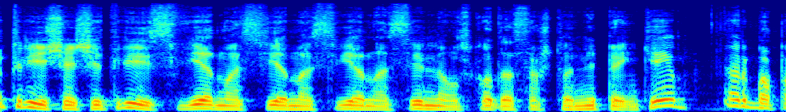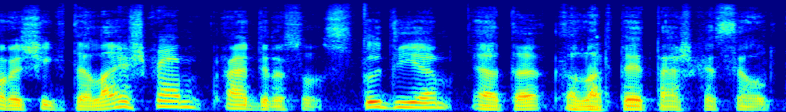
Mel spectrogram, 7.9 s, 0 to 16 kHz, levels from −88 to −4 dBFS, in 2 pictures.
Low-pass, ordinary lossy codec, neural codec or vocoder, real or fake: 14.4 kHz; MP3, 96 kbps; codec, 44.1 kHz, 3.4 kbps, Pupu-Codec; fake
